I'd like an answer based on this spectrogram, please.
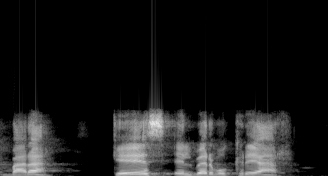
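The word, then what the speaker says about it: ברא: y esta del otro lado esta palabra se pronuncia bará que es el verbo crear pero crear de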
